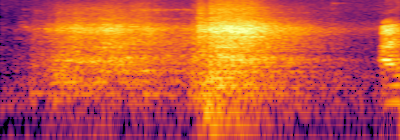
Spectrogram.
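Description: A kitchen drawer sliding with bakeware shifting inside it, swelling to its loudest about a second in and then dying away.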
